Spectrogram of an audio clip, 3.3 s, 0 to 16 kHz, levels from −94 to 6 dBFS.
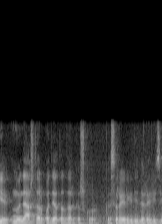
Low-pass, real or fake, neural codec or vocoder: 7.2 kHz; real; none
